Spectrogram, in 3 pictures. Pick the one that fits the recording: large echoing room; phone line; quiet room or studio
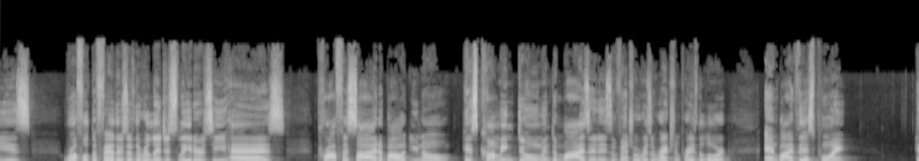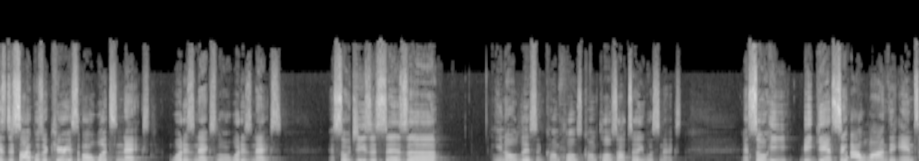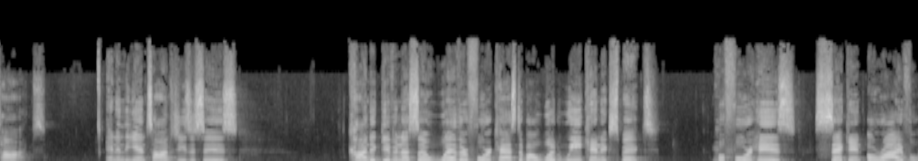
large echoing room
